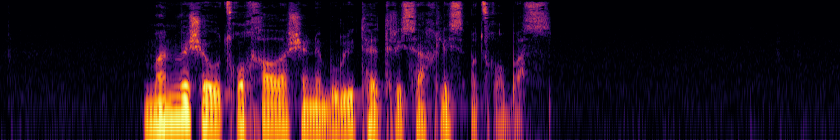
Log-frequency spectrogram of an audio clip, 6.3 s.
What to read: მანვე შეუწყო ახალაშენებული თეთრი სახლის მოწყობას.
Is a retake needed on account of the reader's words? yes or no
no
